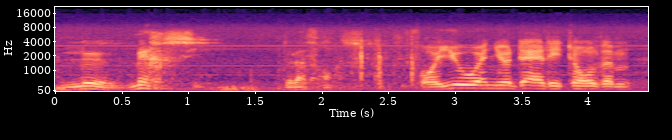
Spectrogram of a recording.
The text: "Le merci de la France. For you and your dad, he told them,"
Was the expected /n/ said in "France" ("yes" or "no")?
no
